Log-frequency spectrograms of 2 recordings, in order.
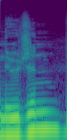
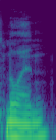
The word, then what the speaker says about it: Nguyen: I used to think, like, it was Nugent, but it's Nguyen.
